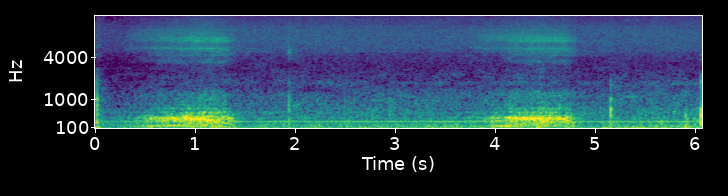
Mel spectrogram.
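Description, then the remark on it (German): A small dog breathes heavily and noisily, two slow raspy, snore-like breaths about three seconds apart, with a faint steady hum in the background and no talking. “ein Hündchen äh, atmet im Augenblick wieder ein bisschen stark, aber das gehört dazu.”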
